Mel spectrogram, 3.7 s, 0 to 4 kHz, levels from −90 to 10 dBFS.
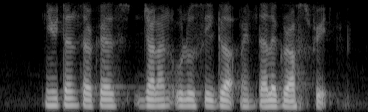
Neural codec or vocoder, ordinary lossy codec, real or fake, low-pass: none; Opus, 32 kbps; real; 3.6 kHz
